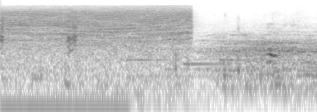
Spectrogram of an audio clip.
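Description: A steady, loud hiss of noise that cuts off abruptly about one and a half seconds in.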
